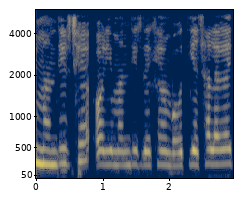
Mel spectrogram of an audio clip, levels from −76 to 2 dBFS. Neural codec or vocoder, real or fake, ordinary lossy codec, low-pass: none; real; none; 5.4 kHz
